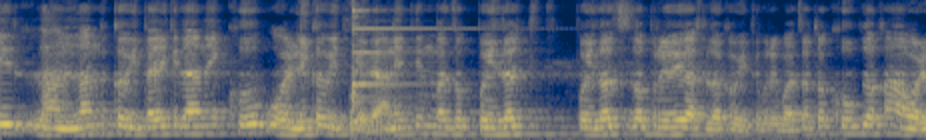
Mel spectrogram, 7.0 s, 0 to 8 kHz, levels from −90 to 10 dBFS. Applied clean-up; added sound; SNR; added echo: none; Keyboard (musical); 14 dB; reverberation time 0.3 s.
